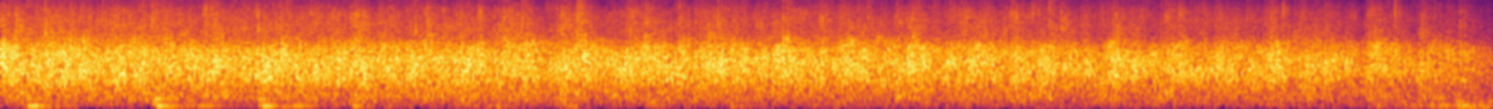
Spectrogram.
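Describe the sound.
An audience at the JCCSF applauds to welcome speakers on stage, with loud, thick, continuous clapping that holds steady throughout and drops away only at the very end.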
